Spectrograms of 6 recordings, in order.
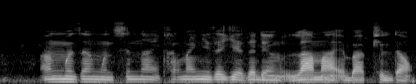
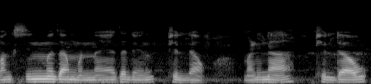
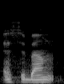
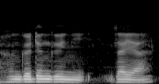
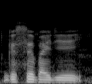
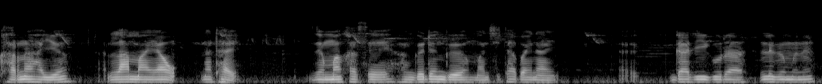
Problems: constant background noise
